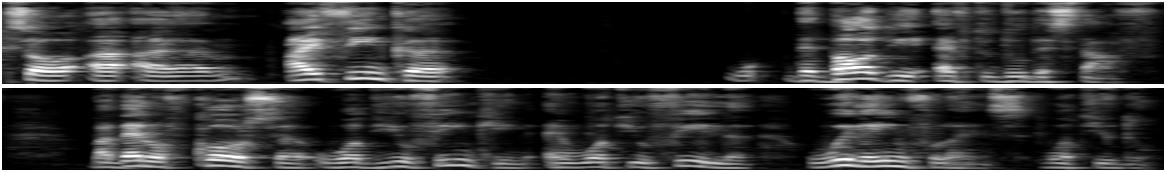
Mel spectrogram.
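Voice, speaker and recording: A man who speaks English as a second language, explaining as a dance coach in a casual, halting discussion, searching for words and often adding "you know". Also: mid-range voice, mellow. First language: not English. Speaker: dance coach and podcast co-host.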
